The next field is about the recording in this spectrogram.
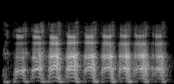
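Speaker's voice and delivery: steady run of quick chuckles; amused laugh. Real, not acted. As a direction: laugh it up, ha after ha. Laughs at chat gossip.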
